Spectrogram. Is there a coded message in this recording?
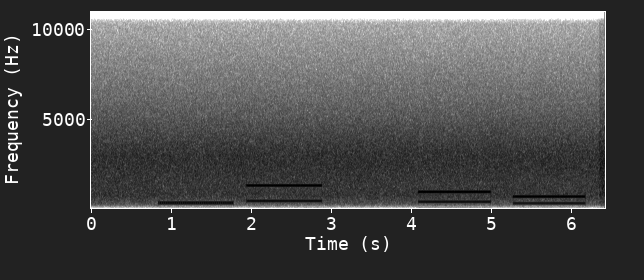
Yes: aircraft SELCAL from 0.8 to 6.2 s, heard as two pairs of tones, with radio hiss and a squelch burst at the end. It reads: BC-ER DM-BJ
